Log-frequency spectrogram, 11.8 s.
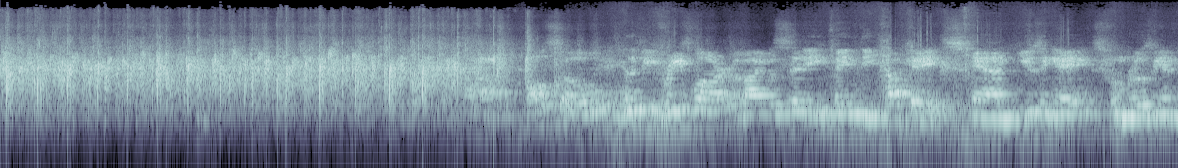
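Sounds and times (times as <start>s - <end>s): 
audience applause: 0.0s - 5.7s
speech: 6.9s - 11.7s.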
